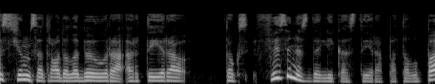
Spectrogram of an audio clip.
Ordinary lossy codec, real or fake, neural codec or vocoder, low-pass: MP3, 48 kbps; real; none; 14.4 kHz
